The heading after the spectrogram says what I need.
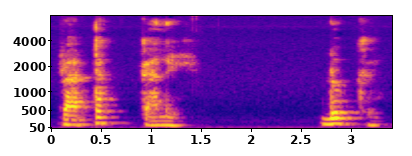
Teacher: उदाहरण प्राक काले दुख यहां विसर्ग गले से ख जैसी ध्वनि बनाकर उच्चारित होता है। उच्चारण करते समय गले से एक फुसफुसाहट ख जैसी आवाज निकलती है। · जब विसर्ग के बाद क या ख वर्ण आते हैं तो विसर्ग का उच्चारण हल की ख ध्वनि के साथ गले से करना चाहिए। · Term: जिह्वा मूल्य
